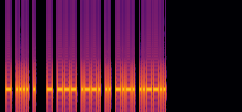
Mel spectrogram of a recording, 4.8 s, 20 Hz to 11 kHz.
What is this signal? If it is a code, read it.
Morse code, heard as a keyed tone, about 34 wpm, 700 Hz. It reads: THE TOPIC?
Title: Sentences from Top 1200 Words 35wpm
